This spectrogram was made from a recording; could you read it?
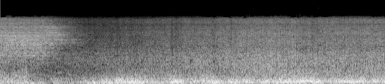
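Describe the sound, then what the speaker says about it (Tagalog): Very strong wind during Typhoon Haiyan (Yolanda) in Santa Rosa, Laguna, Philippines: loud, continuous roaring gusts buffeting the microphone with heavy low rumble and hiss, steady throughout with no talk. "nakakaranas pa rin tayo ng napakalakas na hangin"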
